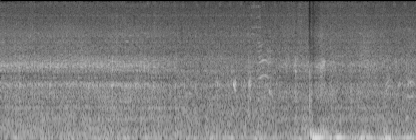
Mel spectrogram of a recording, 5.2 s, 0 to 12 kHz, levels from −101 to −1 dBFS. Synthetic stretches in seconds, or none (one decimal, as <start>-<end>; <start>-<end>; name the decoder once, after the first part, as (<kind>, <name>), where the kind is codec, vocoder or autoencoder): 0.0-2.2 (codec, SNAC); 3.5-4.8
